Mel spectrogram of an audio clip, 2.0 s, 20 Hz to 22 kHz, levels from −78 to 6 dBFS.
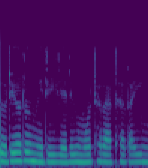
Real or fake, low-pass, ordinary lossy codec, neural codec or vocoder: real; none; none; none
